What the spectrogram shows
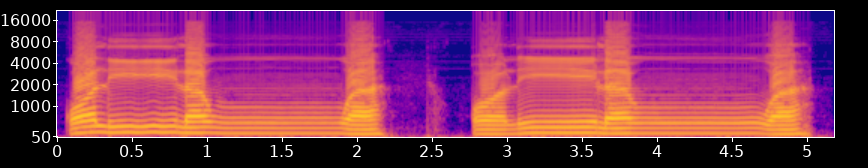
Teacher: awalnya qalilan, karena ketemu waw masuk ke huruf waw, tanwinnya menjadi qalilaw. Jadi ganti w, karena dia huruf waw itu w identiknya.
